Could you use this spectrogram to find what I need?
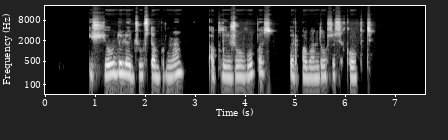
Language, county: Lithuanian, Kaunas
